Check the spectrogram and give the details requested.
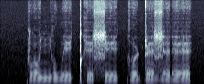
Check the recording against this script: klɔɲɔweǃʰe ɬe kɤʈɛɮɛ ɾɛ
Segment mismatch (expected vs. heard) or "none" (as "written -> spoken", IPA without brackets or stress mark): none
